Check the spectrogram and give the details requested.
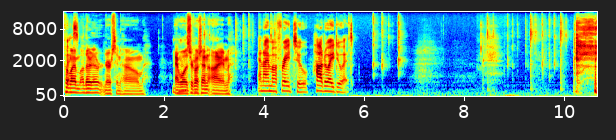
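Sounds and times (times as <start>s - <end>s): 
speech: 0.0s - 5.8s
low hum: 0.0s - 10.6s
computer keyboard typing: 2.8s - 4.4s, 5.6s - 6.9s, 8.3s - 10.6s
laughter: 10.2s - 10.6s.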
